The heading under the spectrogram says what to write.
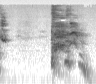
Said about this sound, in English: That was one hell of a cough.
